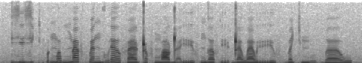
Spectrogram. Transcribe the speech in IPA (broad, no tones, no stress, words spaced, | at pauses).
zʲæzʲʌck͡pə̰ŋ͡mʌw ŋ͡mæf k͡pɛŋɡṵɾɛə̯ fæ ʈʌfŋ͡mɑ ɖæ̰rʲufŋɡɜfrʲə̰ ɖæwæw rʲufbæc mṵ ɡ͡bɜw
